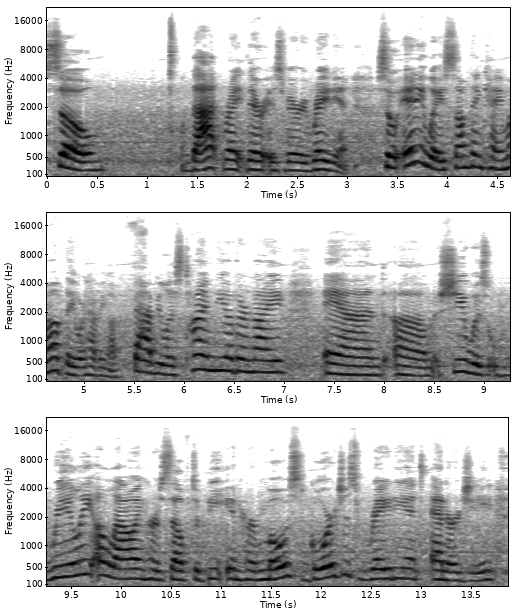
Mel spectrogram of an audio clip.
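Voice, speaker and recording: With lively intonation and a fairly high pitch, a woman talks at a moderate pace amid noticeable background noise and audible room echo. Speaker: dating and relationship coach. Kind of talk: casual vlog talk to camera. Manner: hesitant with fillers.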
